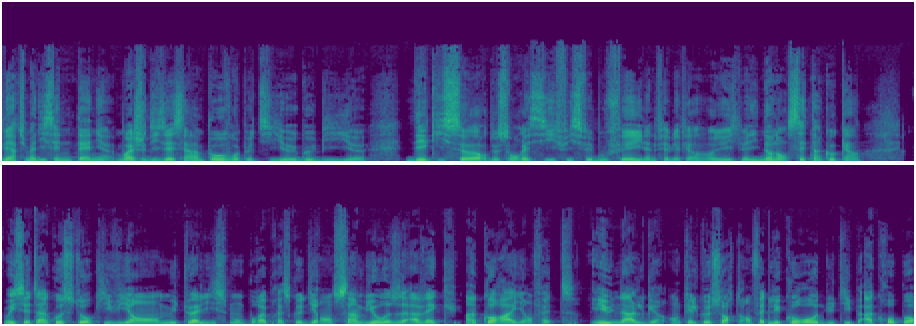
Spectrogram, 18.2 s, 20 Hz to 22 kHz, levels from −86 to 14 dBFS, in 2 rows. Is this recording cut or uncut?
cut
